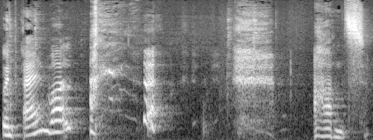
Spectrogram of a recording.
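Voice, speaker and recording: An actress playing a homely, chatty wife who talks in an intimate, conversational way in a German radio play. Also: female voice, fairly high pitch, sing-song, very slow, full character voice. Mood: wistful, amused. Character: commissioner's wife, homely, chatty, gently reminiscing.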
